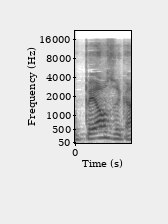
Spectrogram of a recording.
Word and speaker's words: Pevarzeg: Mais là, bon, j'avais parlé un petit peu des années en 14, hein, du mot Pevarzeg, hein, qui est 14, qu'on prononce nous Perzeg.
